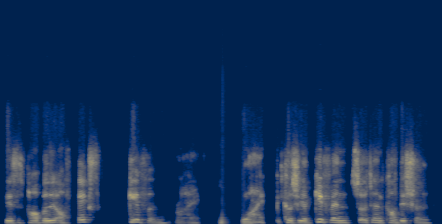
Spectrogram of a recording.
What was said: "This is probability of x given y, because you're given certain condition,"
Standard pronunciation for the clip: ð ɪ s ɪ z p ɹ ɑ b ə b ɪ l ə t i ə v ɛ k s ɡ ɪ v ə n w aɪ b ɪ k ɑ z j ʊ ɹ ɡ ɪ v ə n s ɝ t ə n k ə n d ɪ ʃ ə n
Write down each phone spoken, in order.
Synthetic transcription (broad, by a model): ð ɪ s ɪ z p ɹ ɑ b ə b l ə t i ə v ɛ k s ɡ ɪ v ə n w aɪ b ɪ k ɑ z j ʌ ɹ ɡ ɪ v ə n s ɝ t ə n k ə n d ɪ ʃ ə n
